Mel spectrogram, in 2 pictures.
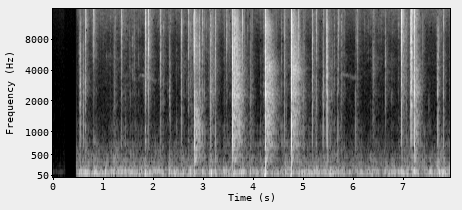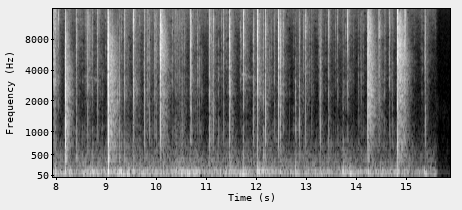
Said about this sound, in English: Sam said it's a crackling fire. And that's correct. But I played this sound because it had a lot of crackling and popping.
